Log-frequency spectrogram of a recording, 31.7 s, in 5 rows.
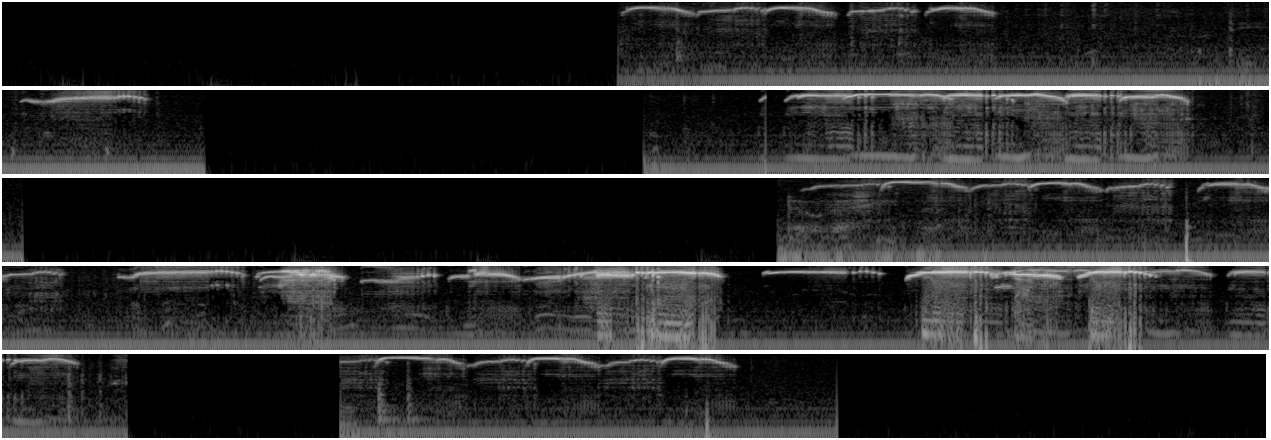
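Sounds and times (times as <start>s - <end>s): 
common swift screams: 3.1s - 7.2s, 10.1s - 12.4s, 16.6s - 26.0s, 27.0s - 29.1s
steady low hum: 3.1s - 7.4s, 9.6s - 12.8s, 16.6s - 26.0s, 27.0s - 29.5s.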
